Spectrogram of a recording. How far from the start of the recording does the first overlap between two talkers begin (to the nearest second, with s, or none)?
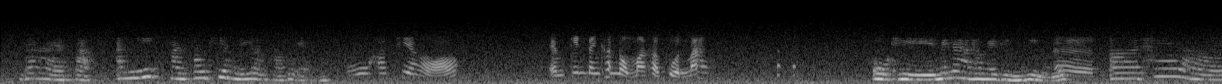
none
